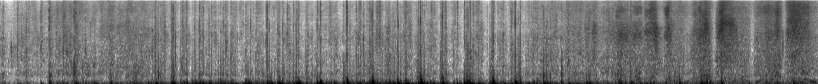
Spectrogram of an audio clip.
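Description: Fingertips rapidly scratch and rub the surface of a soft, hollow, black faux leather zippered pouch held in both hands close to the mic. The result is a dense, irregular run of dull, deep thumps and muffled rubbing, with a brighter scratchy rustle coming through toward the end.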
